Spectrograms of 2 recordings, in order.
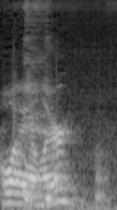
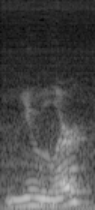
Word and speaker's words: Euler: into imaginary numbers now my friend mr oiler with some of you that are not mathematicians would pronounce euler you got that award you better know how to pronounce it then right yeah okay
